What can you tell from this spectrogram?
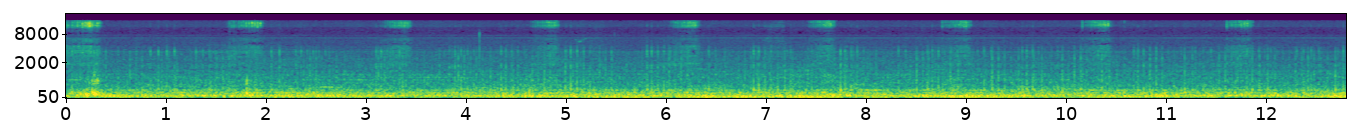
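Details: A mother cat snores while sleeping, a low even rumble running the whole time, with soft airy breaths returning roughly every one and a half seconds.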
